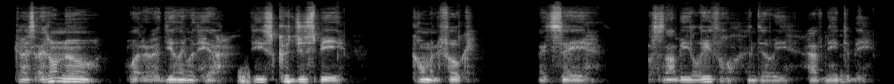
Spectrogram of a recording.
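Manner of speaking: hushed whispering. A player whispers to the other players during the game, whispering. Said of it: "I'm gonna whisper".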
